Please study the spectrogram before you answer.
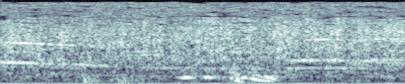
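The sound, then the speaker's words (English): A church audience claps hands in worship, a steady wash of many hands at moderate volume. A brief voice sounds over it midway. “Would you clap your hands and worship the Lord?”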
